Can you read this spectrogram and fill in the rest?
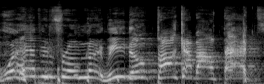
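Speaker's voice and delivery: high, drawn-out mock German protest. Playing a German dodging history questions, mock German.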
